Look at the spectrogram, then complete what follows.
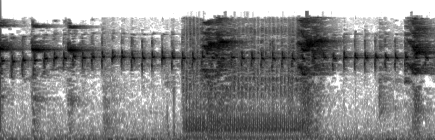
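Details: Lovebird used as a lure song: rapid high chirps pulsing about once a second, broken by bursts of dense harsh buzzy trills.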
